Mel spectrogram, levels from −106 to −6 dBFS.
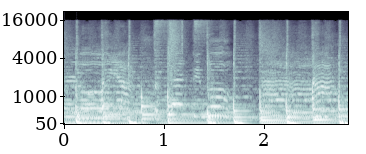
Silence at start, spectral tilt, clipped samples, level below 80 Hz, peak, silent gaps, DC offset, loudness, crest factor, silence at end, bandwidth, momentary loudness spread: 0 s; -5.5 dB/octave; under 0.1%; -14 dBFS; 0 dBFS; none; under 0.1%; -11 LUFS; 10 dB; 0 s; 16.5 kHz; 2 LU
